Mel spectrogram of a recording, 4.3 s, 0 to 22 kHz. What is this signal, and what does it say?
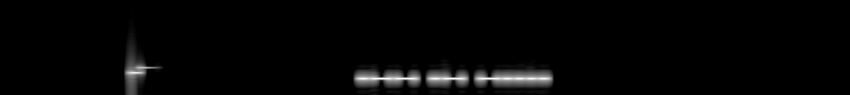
Morse code, heard as a keyed tone, about 40 wpm, 700 Hz. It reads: WA6
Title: USA Call Sign Prefixes - 40wpm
